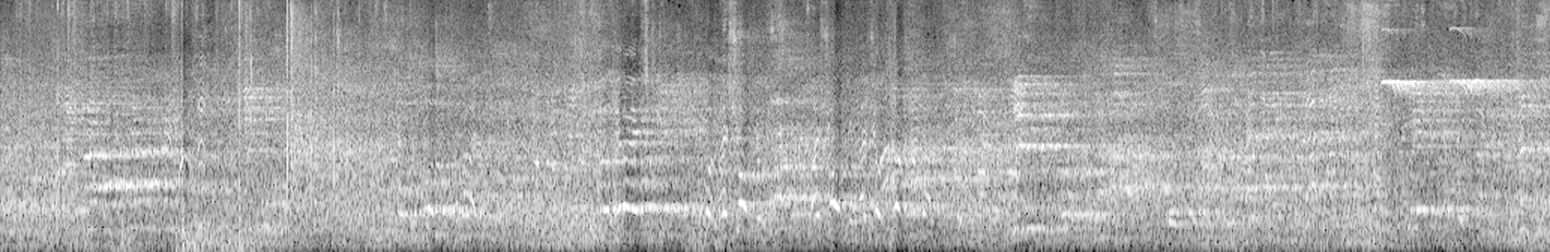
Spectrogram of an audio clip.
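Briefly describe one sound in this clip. Gloved punches thump against a fighter.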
